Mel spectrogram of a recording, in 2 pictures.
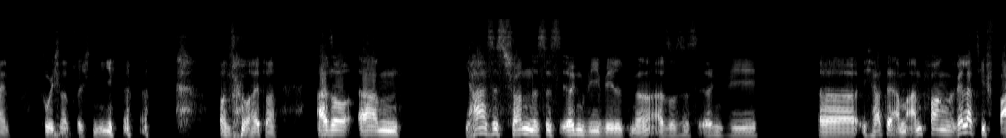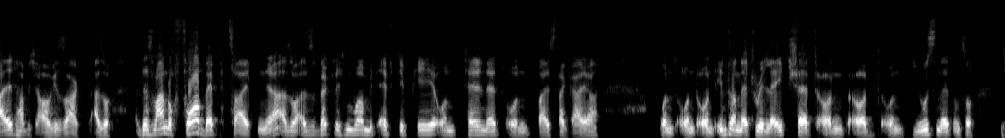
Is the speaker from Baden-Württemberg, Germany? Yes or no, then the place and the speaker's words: yes; Singen, Baden-Württemberg, Germany; born there; Also, ich bin zwar in Singen geboren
